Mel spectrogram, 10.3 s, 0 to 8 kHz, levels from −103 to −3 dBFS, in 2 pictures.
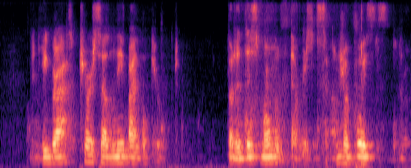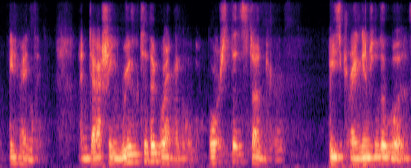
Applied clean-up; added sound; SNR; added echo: neural mask model DeepFilterNet 3.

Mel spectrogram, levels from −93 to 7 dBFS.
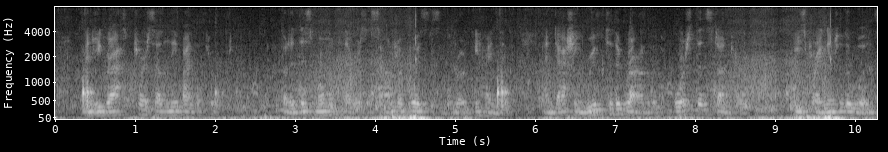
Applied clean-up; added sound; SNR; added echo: none; Waves, surf; -4 dB; reverberation time 0.4 s.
